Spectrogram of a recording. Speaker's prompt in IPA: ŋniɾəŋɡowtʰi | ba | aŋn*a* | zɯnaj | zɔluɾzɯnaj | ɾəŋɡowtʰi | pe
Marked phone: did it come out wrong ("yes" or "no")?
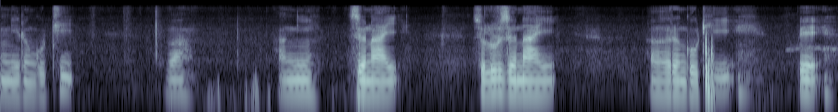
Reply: yes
